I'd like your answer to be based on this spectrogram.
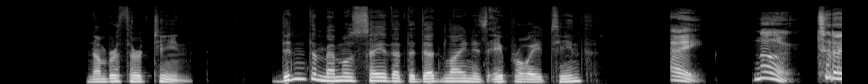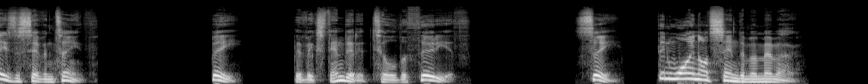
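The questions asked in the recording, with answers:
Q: Didn't the memo say that the deadline is April 18th?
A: B: They've extended it till the 30th.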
